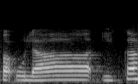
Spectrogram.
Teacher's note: فاولئک میں مد متصل واجب ہے، یہاں پہ 5 کاؤنٹ کرنے ہیں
